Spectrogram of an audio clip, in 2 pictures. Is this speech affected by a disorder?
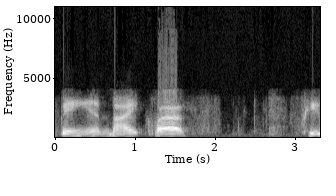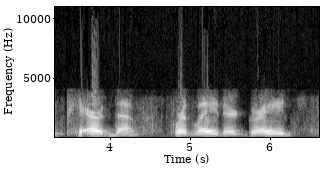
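Yes: ALS, mild; voice slightly impaired.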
